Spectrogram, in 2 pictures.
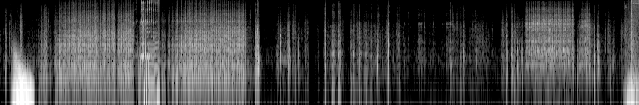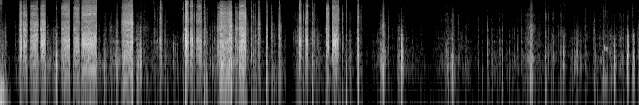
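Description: Hand-tool work on a strip of pine at a workbench: stretches of scraping and rubbing, with many scattered clicks and taps of small tools. There are two dull knocks, one just after the start and one about halfway through.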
